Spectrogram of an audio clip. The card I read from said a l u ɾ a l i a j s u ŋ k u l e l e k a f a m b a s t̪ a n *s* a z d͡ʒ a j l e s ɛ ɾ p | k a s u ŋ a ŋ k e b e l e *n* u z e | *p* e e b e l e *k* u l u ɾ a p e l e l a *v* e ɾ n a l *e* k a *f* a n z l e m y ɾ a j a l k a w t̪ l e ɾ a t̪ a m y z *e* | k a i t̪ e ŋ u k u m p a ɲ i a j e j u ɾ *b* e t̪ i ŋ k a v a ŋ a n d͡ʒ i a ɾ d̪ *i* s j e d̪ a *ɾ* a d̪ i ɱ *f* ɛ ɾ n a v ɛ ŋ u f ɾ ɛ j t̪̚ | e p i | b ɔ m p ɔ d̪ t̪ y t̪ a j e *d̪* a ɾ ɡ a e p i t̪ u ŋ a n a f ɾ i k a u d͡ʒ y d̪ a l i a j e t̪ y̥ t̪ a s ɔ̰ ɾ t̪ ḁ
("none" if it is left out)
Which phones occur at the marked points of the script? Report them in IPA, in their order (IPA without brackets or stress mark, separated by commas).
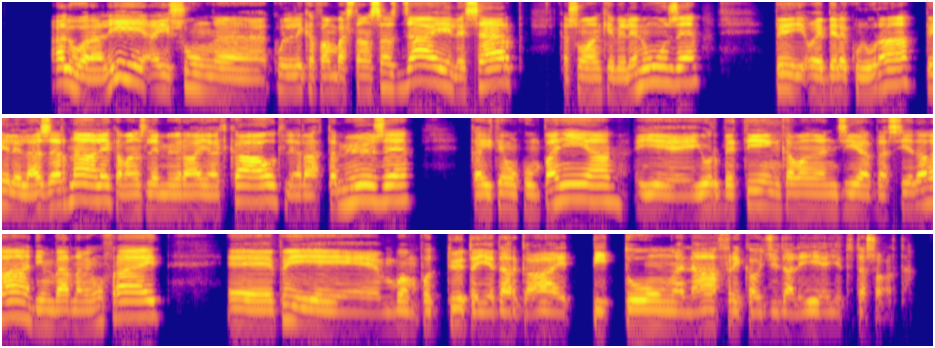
s, n, p, k, z, e, v, e, b, a, l, v, d̪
